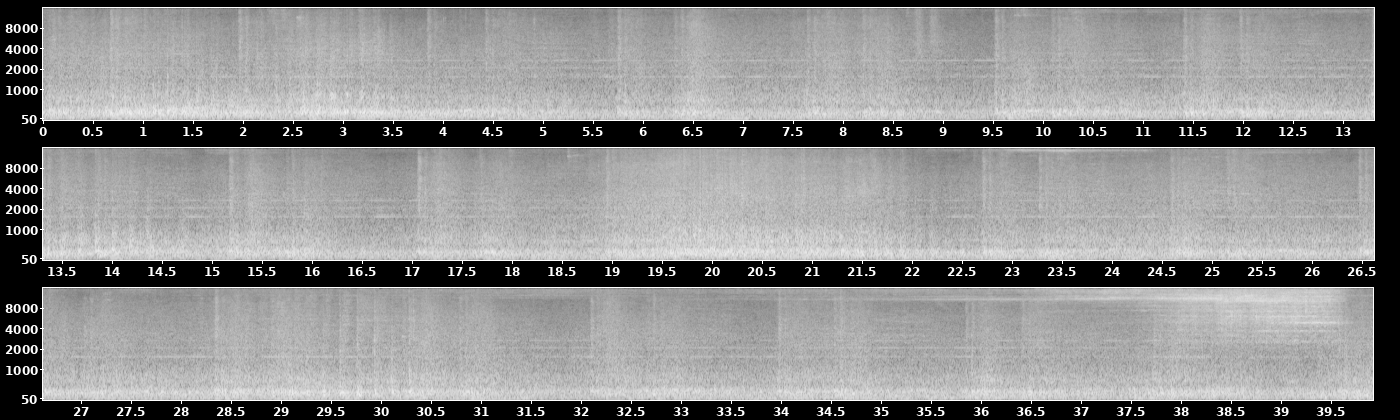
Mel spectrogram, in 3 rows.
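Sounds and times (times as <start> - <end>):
train wheels clacking over rail joints: 0.0 - 12.4, 18.9 - 23.6, 24.4 - 31.2
freight train rolling past: 0.0 - 39.9.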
